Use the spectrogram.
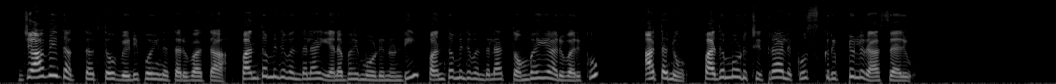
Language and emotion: Telugu, neutral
